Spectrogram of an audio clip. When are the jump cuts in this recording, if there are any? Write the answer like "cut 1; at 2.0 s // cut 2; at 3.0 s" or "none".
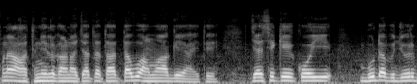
none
